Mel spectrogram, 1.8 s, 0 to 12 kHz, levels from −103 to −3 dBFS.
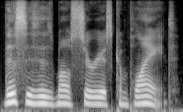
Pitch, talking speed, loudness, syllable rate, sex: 175 Hz, 195 wpm, -20 LUFS, 4.7 syllables/s, female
